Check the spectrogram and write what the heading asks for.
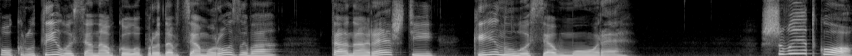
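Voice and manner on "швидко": sudden, high, ringing yelled shout. Reading a character's cry as something rushes into the sea, shouting. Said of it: "закричала Джуді".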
